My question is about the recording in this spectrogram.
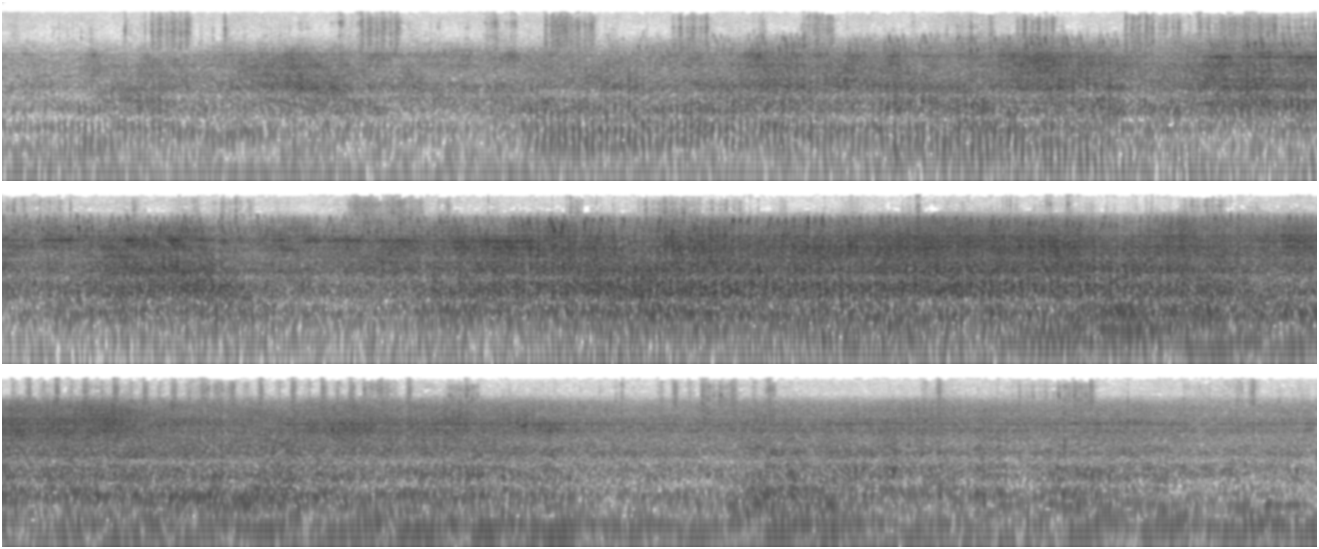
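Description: Military helicopter's rotor and turbine engines running. There is a steady low hum throughout, and the rush of noise grows louder from about four seconds in, peaking around the middle. A steady hum of several pitched tones comes in during the second half.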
